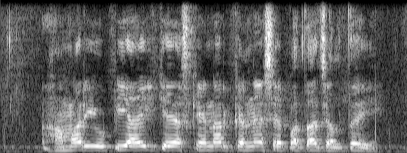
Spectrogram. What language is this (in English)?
Magahi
